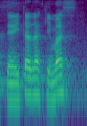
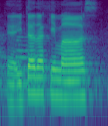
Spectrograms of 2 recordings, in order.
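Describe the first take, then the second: Both takes have the same delivery.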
